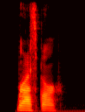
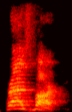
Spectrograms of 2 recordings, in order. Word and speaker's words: Rasbar: Rasbar. – Rasbar. Yes, sorry. It's the two syllables.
